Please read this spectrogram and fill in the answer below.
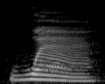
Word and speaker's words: where: Where? It's pronounced where. The letter R is very soft or doesn't sound at all.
